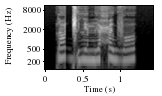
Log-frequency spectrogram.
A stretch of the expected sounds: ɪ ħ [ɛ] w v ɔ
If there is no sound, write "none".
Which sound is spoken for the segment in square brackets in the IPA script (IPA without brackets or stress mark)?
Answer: ɛ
